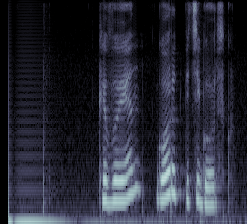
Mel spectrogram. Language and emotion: Russian, neutral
